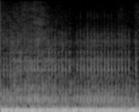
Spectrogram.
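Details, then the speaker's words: Ford Focus SE warmed up at idle: deep, steady low drone with buzzy rumble and nothing sharper on top that comes and goes; idle vibration, owner suspects loose trim plastic. "Do you hear that sound? Like I don't like that vibration, but it dies down and then that starts vibrating"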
